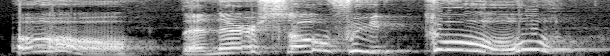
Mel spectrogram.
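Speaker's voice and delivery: a hammed-up little schemer spotting his target; mock Princip. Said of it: "and he said".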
